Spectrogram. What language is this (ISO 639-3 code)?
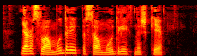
ukr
